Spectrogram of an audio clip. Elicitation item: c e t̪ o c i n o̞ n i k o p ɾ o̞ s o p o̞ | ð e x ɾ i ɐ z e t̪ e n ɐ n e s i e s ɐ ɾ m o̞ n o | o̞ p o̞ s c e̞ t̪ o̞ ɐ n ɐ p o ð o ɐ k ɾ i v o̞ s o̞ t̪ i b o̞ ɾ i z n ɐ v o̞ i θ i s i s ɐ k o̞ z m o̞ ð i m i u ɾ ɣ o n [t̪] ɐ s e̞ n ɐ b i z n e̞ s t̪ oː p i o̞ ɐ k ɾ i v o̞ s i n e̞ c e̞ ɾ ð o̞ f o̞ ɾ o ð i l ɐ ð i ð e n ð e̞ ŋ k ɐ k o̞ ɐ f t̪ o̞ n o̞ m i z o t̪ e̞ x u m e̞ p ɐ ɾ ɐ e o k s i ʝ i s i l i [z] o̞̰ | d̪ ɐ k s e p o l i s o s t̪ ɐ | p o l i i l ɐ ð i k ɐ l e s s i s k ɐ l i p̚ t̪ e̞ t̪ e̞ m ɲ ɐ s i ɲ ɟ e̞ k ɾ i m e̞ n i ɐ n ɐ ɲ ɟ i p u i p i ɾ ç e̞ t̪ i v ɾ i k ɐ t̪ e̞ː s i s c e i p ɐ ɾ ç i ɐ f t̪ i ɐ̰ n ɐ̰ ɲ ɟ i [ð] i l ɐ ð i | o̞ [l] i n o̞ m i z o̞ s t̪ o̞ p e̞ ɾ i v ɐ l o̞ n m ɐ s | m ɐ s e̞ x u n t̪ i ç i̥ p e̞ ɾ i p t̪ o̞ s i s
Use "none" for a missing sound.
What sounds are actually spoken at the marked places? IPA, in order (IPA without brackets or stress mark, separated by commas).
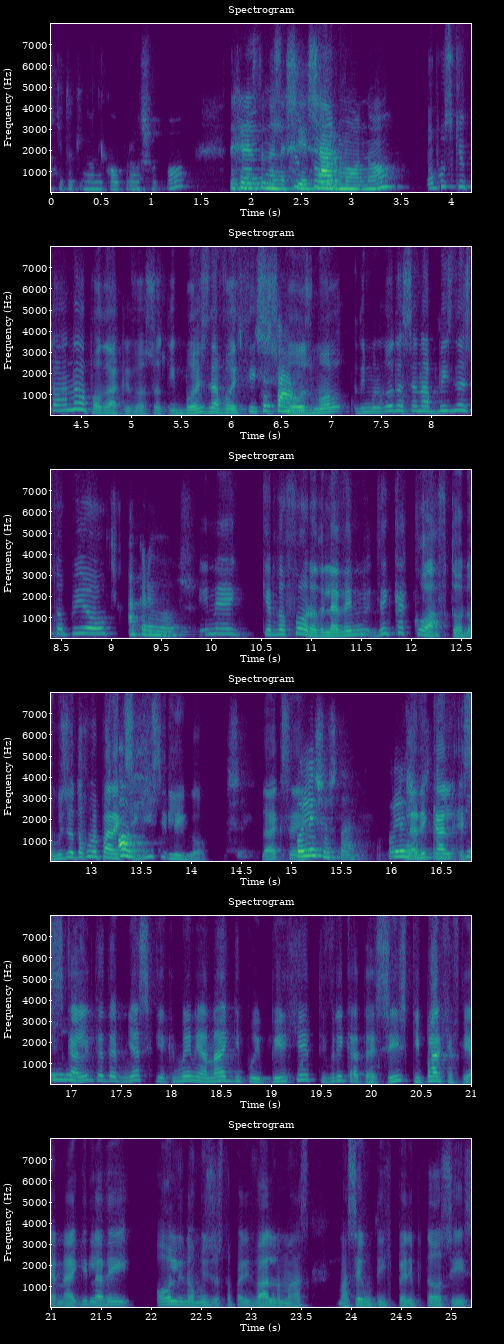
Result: d̪, ɣ, ð, l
